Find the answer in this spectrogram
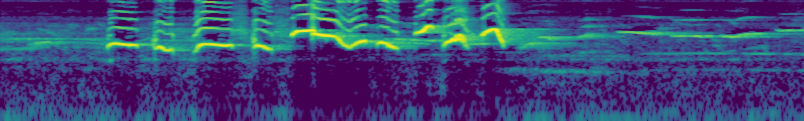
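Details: Oriental magpie-robin song for stress-recovery therapy; after quiet, a quick sequence of about ten loud whistled notes, first level then looping upward, followed by a long faint high whistle.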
